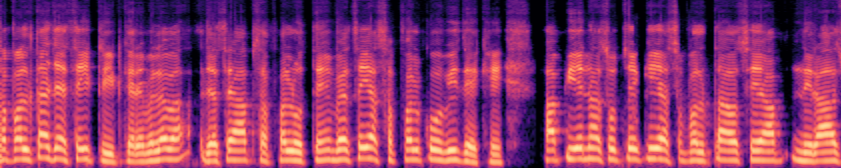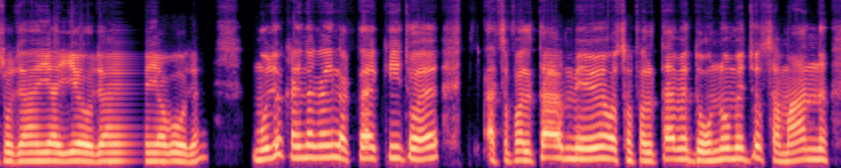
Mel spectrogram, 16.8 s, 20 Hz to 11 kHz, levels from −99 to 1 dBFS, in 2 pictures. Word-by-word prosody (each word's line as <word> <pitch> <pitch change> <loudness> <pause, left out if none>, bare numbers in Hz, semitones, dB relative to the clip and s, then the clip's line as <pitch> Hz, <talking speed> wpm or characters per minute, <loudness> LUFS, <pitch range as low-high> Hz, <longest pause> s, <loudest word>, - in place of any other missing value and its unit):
सफलता 200 +4 +1
जैसे 205 -2 0
ही 200 - +2
ट्रीट 155 -4 -2
करें 155 -1 +1
मतलब 185 +5 +2
अ, 200 -2 -3
जैसे 165 +3 +1
आप 185 0 0
सफल 180 +1 -1
होते 175 +1 0
हैं 190 +1 -2
वैसे 195 +2 +2
ही 215 - +4
असफल 195 -1 -1
को 195 -2 +3
भी 185 +2 +2
देखें, 150 -2 -1 0.5
आप 190 0 0
ये 210 0 +4
ना 210 0 0
सोचे 200 +1 0
कि 210 - +3
असफलता 180 0 0
से 185 - +1
आप 175 -1 0
निराश 170 -2 +1
हो 165 - +1
जाएँ 165 +1 0
या 170 0 +3
ये 165 +1 +2
हो 160 -2 +4
जाएँ 165 0 -2
या 165 0 +2
वो 165 +1 +1
हो 155 - +1
जाएँ, 170 +10 -5 0.5
मुझे 205 +7 +1
कहीं 230 -1 0
न 235 0 +1
कहीं 235 +1 +1
लगता 215 -1 0
है 220 0 +2
कि 225 +2 -3
जो 205 +1 +1
है 220 +4 +2 0.5
असफलता 180 +6 0
में 210 0 +2
और 210 -2 +2
सफलता 175 +2 -1
में 200 -2 -1
दोनों 180 +3 +1
में 215 0 +2
जो 230 +4 0
समान 180 +3 -2
अ, - - -6
185 Hz, 200 wpm, -12 LUFS, 165-205 Hz, 0.5 s, ही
